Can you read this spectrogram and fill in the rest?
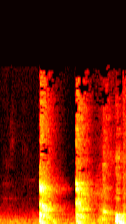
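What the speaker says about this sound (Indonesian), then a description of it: "Kok batuk dia?" Someone coughs after eating double-spicy Samyang ramen, giving three sharp coughs about half a second apart, close and fairly soft against a quiet room.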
